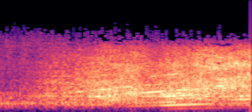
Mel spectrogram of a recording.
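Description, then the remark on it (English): A car engine starts and revs up, its broad rumbling roar steadily growing louder with a low tone that rises slightly in pitch. No voices are heard. “Yeah, start her up.”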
